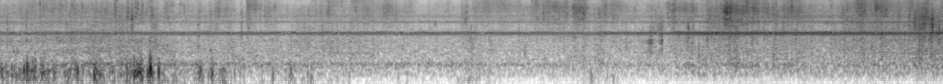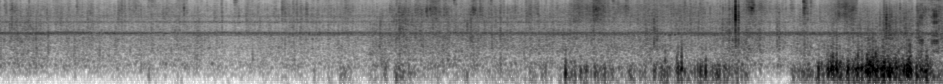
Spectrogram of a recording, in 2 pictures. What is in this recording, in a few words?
Hong Kong Mui Wo on a village bridge listening to the frogs under the flapping New Year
